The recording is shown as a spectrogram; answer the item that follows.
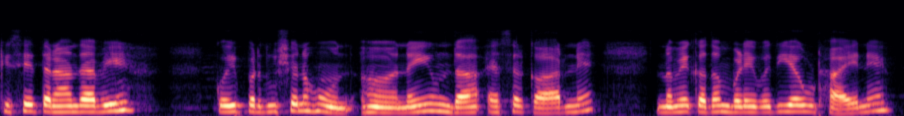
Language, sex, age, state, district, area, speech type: Punjabi, female, 60+, Punjab, Jalandhar, urban, spontaneous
